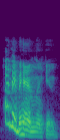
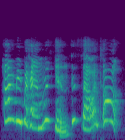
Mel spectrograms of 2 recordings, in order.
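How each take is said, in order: First: Said in the usual way. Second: Very high, loud squeaky character voice; high-pitched annoying voice. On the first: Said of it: "I think I already lost". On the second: Acted. Host claims to be Lincoln, absurdly high annoying voice. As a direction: squeal it at the top of your range. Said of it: "that high pitch annoying voice".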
